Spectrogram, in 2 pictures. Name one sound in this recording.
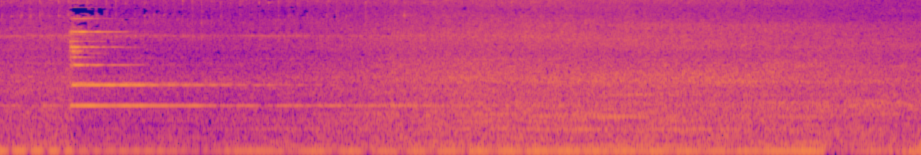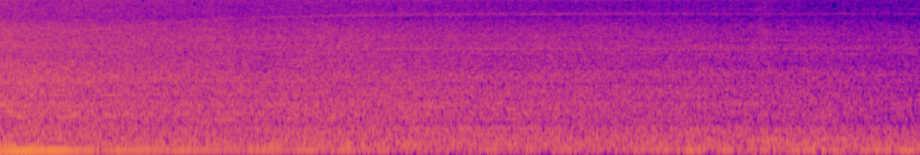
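A diesel train rumbles and rolls slowly along the tracks nearby.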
